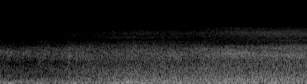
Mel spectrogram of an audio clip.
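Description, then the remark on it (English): Ocean waves surge against the shore in a continuous, rumbling roar, rougher than normal that day, with churning surf and some wind noise buffeting the microphone, steady. “The water is aggressive today. It's not normally this aggressive.”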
